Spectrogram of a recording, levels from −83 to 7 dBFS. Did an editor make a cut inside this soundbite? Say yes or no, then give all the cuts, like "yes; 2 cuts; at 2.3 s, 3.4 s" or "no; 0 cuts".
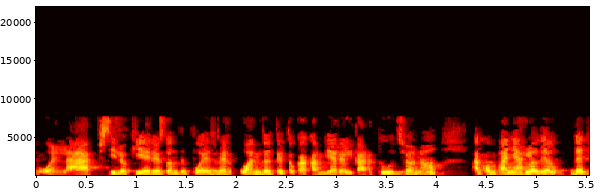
no; 0 cuts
